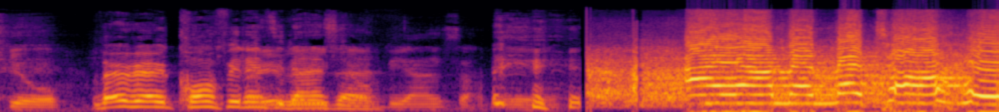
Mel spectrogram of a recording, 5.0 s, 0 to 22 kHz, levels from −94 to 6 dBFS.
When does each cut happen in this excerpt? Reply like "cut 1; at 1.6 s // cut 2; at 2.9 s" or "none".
cut 1; at 2.9 s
